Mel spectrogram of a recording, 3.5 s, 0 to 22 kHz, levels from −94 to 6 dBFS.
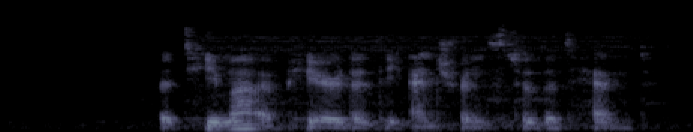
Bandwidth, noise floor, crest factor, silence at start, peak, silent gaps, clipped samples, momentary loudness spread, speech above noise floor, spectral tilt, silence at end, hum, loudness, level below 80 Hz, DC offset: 11.5 kHz; -89 dBFS; 18 dB; 0.8 s; -34 dBFS; none; under 0.1%; 8 LU; 38 dB; -5 dB/octave; 0.2 s; none; -52 LUFS; under -90 dBFS; under 0.1%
